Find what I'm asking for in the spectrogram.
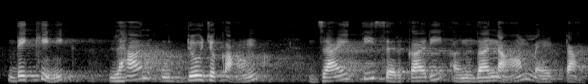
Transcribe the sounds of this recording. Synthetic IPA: d̪ekʰiːk | l̤anud̪jod͡ʑəkã̰ŋk | d͡zajt̪iːsəɾkaɾiːʔənud̪anamɛɭt̪a̰t̪

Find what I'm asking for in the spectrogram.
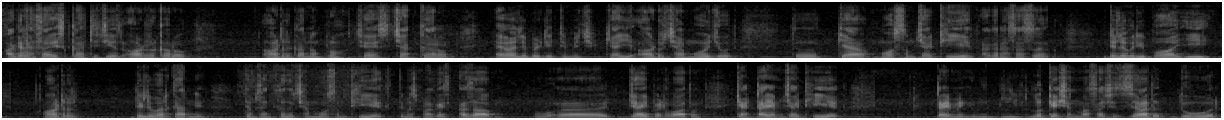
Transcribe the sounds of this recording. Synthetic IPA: ɐɡɐɾɦɐsaːiskɐ̃ːt̪it͡ʃiːzaːɾɖəɾkɐɾoː | aːɾɖəɾkɐɾnɐbɾuɦt͡ʃʰaːst͡ʃɐkːɐɾɐːneʋeːlibilʈ̬iːt̪imit͡ʃʰkʲjaːjiʔaːɾɖəɾt͡ʃʰaːmoːd͡ʒuːd̪ | t̪ɨkjaːmoːsɐmt͡ʃʰaːʈʰiːekʰɐɡɐɾɦɐsaːsɨ | ɖiliʋɐɾiːbʱoːji | aːɾɖɐɾ | ɖiliʋɐɾkɐɾne | t̪ims̬ɐnʲkʰɐt̪ɾt͡ʃʰamoːsɐmʈʰiːekʰt̪imismãːɡɐt͡ʃʰɐzaːb | d͡ʒaːjpɐʈʰʋaːt̪uːn | kʲjaːʈaːjmt͡ʃʰaʈʰiːkʰ | ʈaːjmiŋloːkeːʃɐnmasaːt͡ʃʰizʲjaːd̪ad̪uːɾ

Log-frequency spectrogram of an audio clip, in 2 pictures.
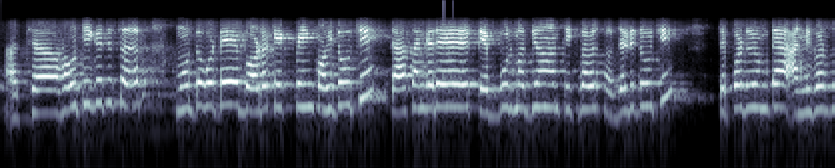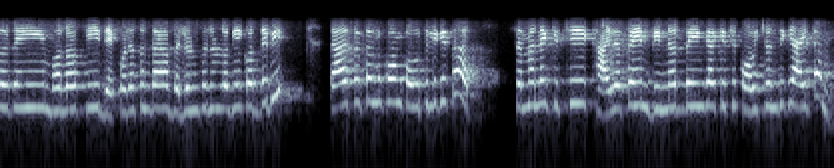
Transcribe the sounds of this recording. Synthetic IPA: a̰tːʃʰaɦowʈʰikɔt͡ʃʰisəɾ | mũt̪ɔɡoʈebɔɽɔkek̚paĩkɔɦid̪ewt͡ʃʰit̪asaŋɡaɾeʈep̚bulmɔd̪ʱjɔʈʰikbʱabaɾesɔd͡ʒaɽid̪ewt͡ʃʰi | sepɔɽeɾumʈaanibʱɔɾsɔɾpaĩbʱɔlɔkiɖekɔɾasɔɳʈabʱelunpʰelunlɔɡejkɔɾd̪ebit̪aɾsɔt̪ɔmũkɔnkɔɦut̪ʰilikisəɾ | semanekit͡ʃʰikʰajbapaĩɖinɔɾpaĩkakit͡ʃʰikɔɦit͡ʃʰɔnt̪ikiajʈəm

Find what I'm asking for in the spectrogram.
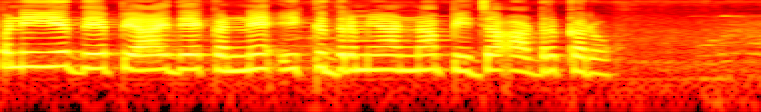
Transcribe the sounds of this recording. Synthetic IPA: pniːd̪eːpjaːjd̪eːkənːeːʔɪkd̪əɾmɪjaːnãːpiːd͡ʒaːʔaːɾɖəɾkəɾoː

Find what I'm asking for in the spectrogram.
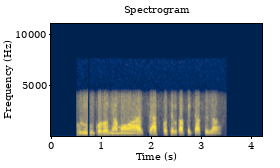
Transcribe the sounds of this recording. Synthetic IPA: ɔlunkɔɾɔnamɔaɾt͡ʃaskɔt͡ʃɛlkapet͡ʃasela

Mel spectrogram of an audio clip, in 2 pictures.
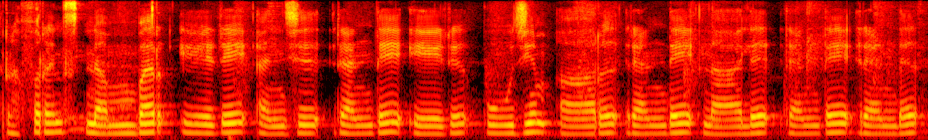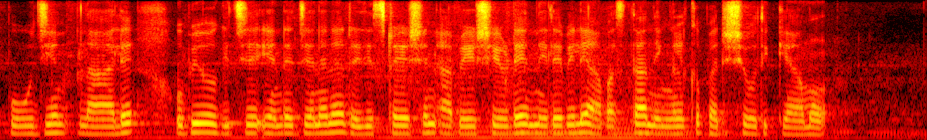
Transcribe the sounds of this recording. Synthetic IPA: refɐrɐnsnɐmbɐreːɻeʔɐɲd͡ʑɨɾe̞ɳɖeʔeːɻɨpuːd͡ʑjɐmaːrɨɾe̞ɳɖenaːlɨɾe̞ɳɖeɾe̞ɳɖɨpuːd͡ʑjɐmnaːlɨ | ubɐjo̞ːɡit͡ɕːɨʔe̞nde̞d͡ʑe̞nɐnɐɾed͡ʑisʈreːʂɐnɐbe̞ːkʂjɐjuɽe̞nilɐʋile̞ɐʋɐst̪ʰɐniŋːɐɭkɨpɐɾiɕo̞ːd̪ʱikʲːaːmo̞ː

